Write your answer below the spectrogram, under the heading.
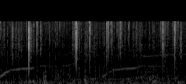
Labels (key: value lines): label: biophony
recorder: SoundTrap 300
